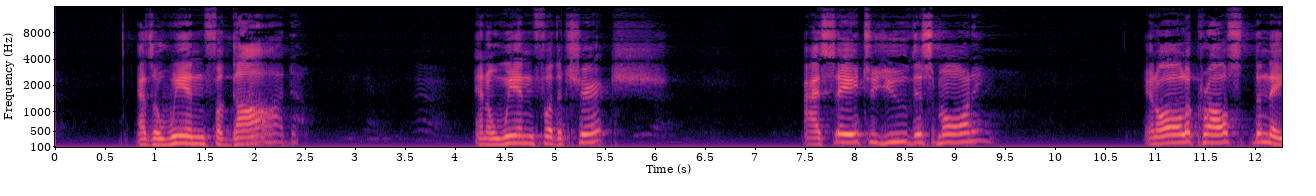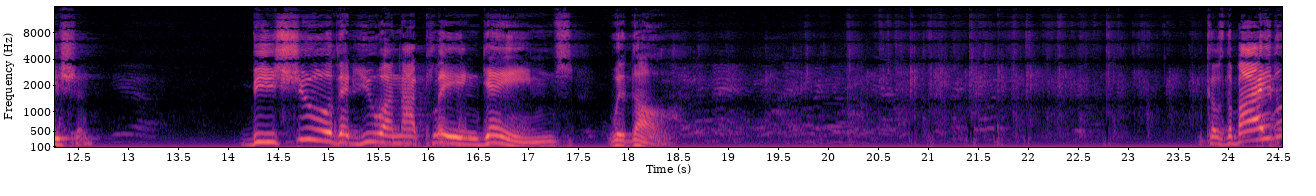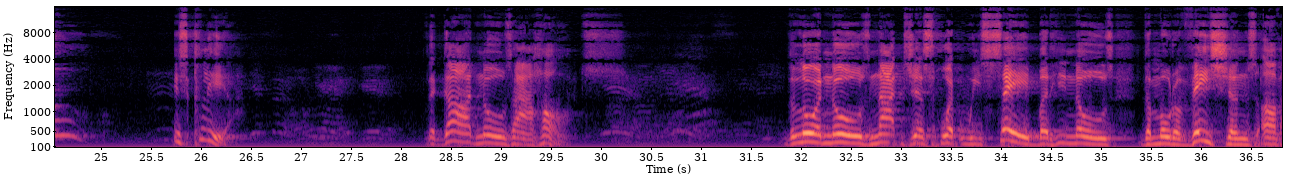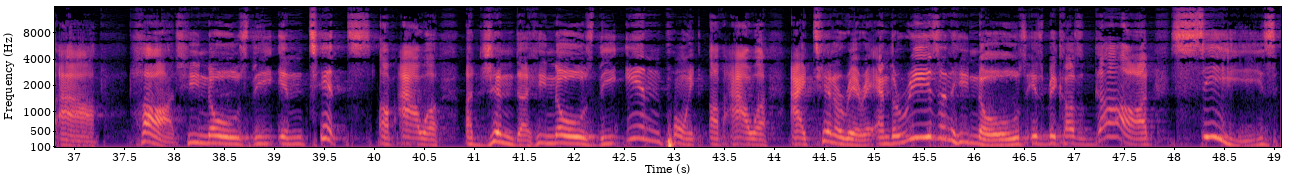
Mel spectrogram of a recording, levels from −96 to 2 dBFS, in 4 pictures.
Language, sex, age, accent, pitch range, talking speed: English, male, 50-69, American, 140-200 Hz, 100 wpm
